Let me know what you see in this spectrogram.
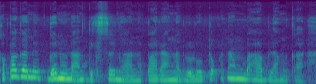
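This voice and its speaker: A woman's fairly low voice with lively intonation, over noticeable background noise. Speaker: cooking content creator. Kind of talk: cooking voice-over tutorial. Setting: voice-over.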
